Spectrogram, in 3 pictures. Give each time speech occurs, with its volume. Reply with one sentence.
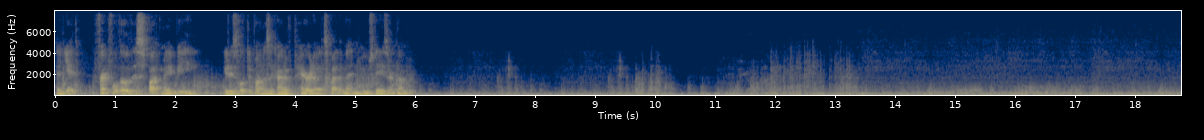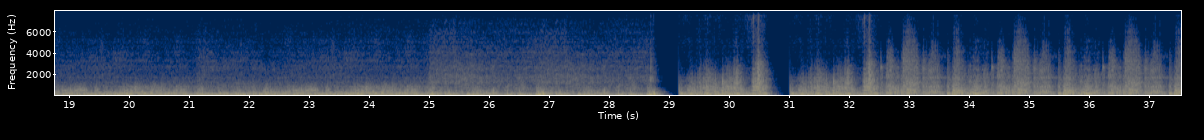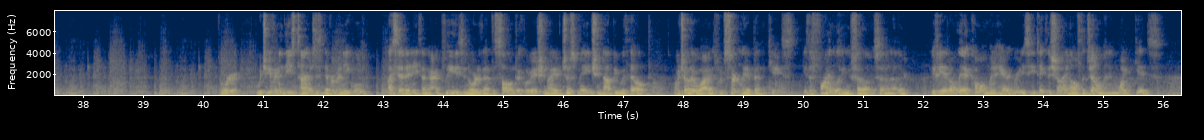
The speech can be heard from 0.0 to 6.0 s, at a steady volume; and from 40.2 to 55.9 s, at a steady volume.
